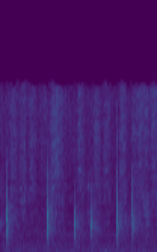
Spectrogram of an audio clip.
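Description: Writing during a lecture: faint, irregular short ticks and scratches of a pen or chalk being set down and dragged, about six strokes.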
